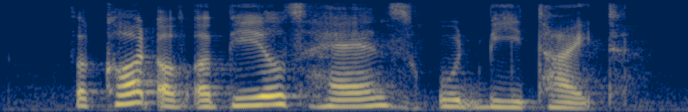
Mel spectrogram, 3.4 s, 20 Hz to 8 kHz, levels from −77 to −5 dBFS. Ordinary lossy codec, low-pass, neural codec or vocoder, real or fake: none; 7.2 kHz; none; real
